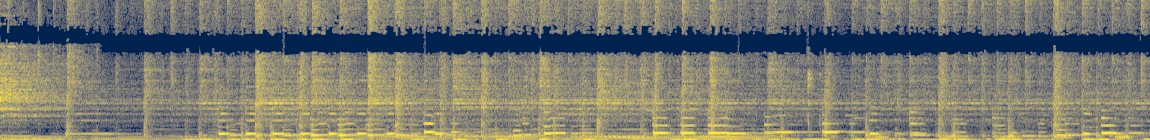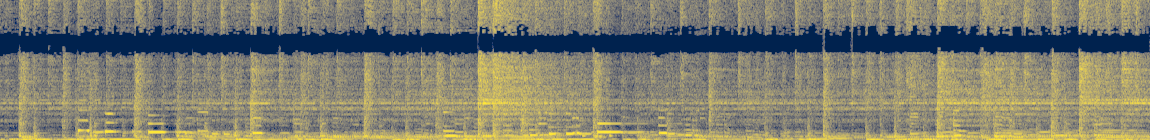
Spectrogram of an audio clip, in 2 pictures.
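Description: Live jazz groove played by a band: an archtop electric guitar plays moving single-note melodic lines over organ, congas and a drum kit with a steady low bass. The music thins briefly about two seconds in, then picks up again.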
